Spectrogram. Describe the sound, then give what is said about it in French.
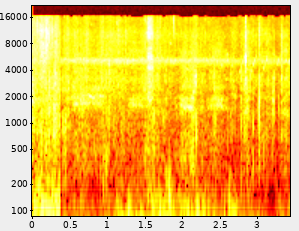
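Steady footsteps crunch along a balcony-like path at an even walking pace, with a faint high whine and light outdoor ambience underneath. “On marche sur euh, comme un balcon à gauche.”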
